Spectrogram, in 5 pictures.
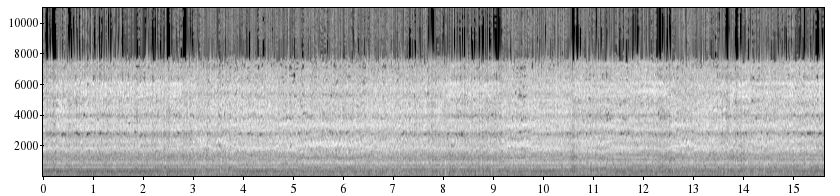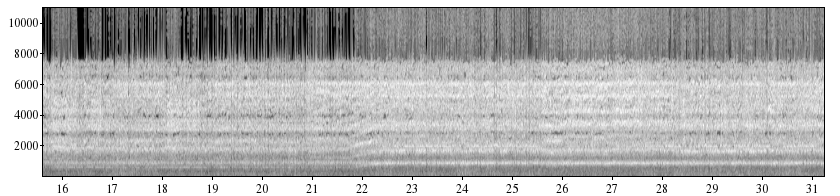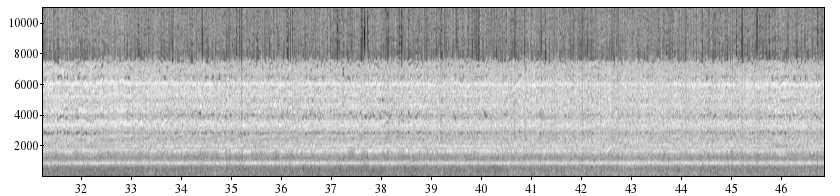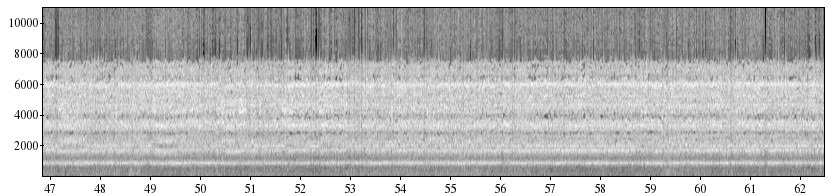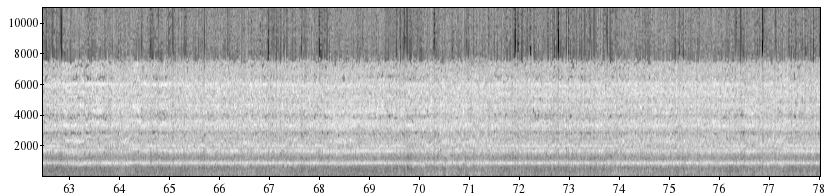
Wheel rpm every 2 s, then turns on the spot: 160, 160, 160, 160, 160, 160, 160, 160, 160, 160, 170, 230, 230, 230, 230, 230, 230, 230, 230, 230, 230, 230, 230, 230, 230, 230, 230, 230, 230, 230, 230, 230, 230, 230, 230, 230, 240, 230, 230.
none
